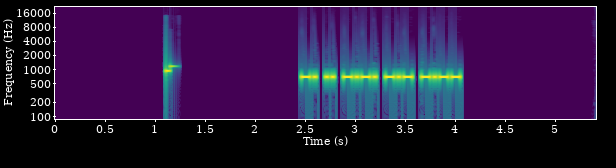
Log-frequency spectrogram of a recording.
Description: Morse code, heard as a keyed tone, about 40 wpm, 700 Hz. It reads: NICKY
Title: USA Common Names - 40wpm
